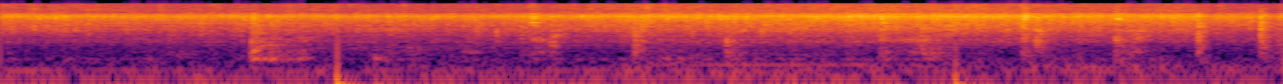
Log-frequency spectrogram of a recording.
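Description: Spices and curry leaves tempering in hot oil for wheat rava upma, a loud continuous close sizzle with occasional stirring clinks and spatters, no talking.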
